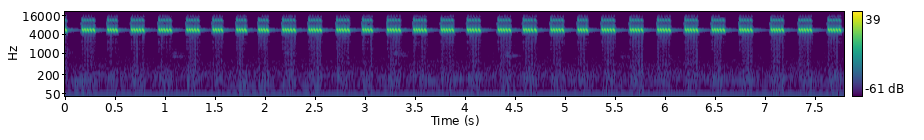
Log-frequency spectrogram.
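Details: High, ringing chirp pulses from a male cricket on a summer evening come in a brisk, regular run of roughly four per second from start to finish, with a clean, quiet background.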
